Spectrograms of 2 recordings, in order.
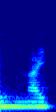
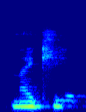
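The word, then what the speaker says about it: Nike: ये देखें, तो नाइकी नाइकी नाइक दोनों करेक्ट इसकी जो है इसका प्रोनाउंसिएशन है। अमेरिकन नाइकी कहते हैं और ब्रिटिश जो है वो नाइक यूज़ करते हैं।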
